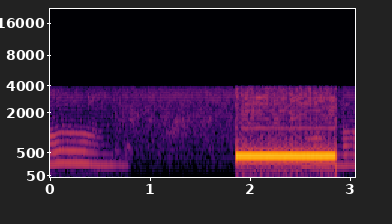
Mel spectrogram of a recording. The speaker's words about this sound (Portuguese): mensagem gratuita de telefone ocupado. Aguarde alguns minutos para voltar a ligar.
